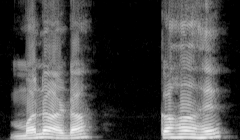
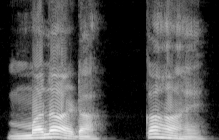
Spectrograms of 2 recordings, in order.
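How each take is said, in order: First: मना अडा कहाँ है? split in two, कहाँ lifted high on a rise; question modelled. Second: Said in the usual way. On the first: Shown as a demonstration. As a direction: model the question slowly in two halves for the class. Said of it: "teacher models the question slowly". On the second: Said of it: "same question said normally".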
